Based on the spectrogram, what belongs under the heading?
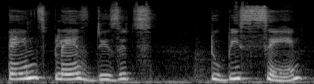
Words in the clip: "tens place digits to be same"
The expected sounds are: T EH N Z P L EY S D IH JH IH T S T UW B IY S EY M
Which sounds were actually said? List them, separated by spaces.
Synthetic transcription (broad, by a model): T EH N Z P L EY S D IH Z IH T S T UW B IY S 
